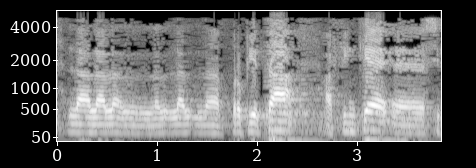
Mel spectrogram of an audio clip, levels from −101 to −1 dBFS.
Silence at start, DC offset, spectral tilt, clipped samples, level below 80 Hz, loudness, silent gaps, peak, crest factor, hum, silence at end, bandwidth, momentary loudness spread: 0 s; under 0.1%; -6.5 dB/octave; 1%; -42 dBFS; -10 LUFS; none; 0 dBFS; 10 dB; none; 0 s; 5.4 kHz; 10 LU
